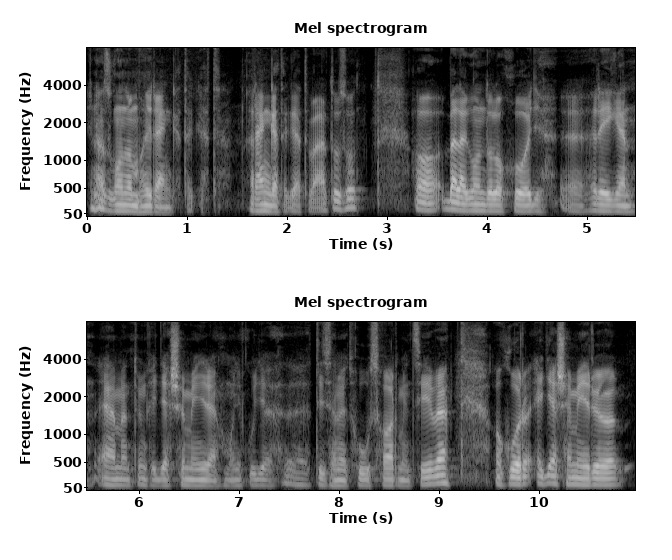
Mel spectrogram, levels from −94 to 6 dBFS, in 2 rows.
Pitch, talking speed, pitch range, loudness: 105 Hz, 115 wpm, 95-120 Hz, -27 LUFS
